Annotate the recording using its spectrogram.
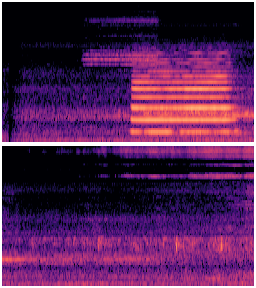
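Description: Electric locomotive's horn sounding one long blast of about two seconds, a few seconds in, over a low rumble of the approaching train that slowly grows louder.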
